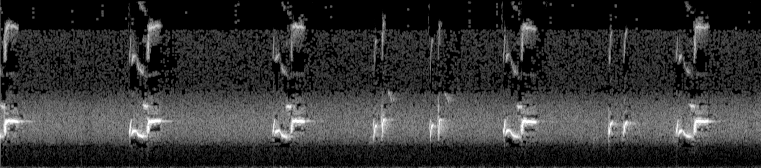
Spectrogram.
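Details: Sebtaoui-style goldfinch song from an old tape: a run of short, bright notes, some with hooked slurs and some as quick double chips, coming roughly every half second to second, over steady hiss.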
